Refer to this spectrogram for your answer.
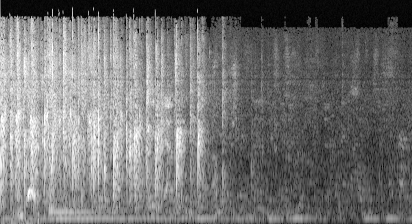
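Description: An audience breaks into applause, a dense burst of many hands clapping that is loud at first, then thins and fades away after a few seconds over a steady low hum.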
